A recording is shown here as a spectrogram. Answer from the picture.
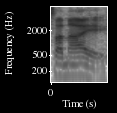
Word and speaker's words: Sanae: Streamer, it's Sanae.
